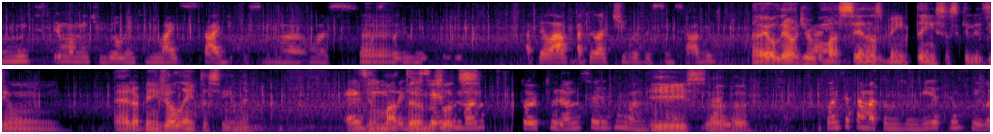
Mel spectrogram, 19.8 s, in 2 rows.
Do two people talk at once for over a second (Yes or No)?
Yes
